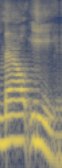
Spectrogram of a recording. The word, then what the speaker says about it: Maui: You know, I just want to say Maui is pronounced Maui. Maui. You know, because an I is pronounced an E. And I say Maui a lot, but it's really Maui.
